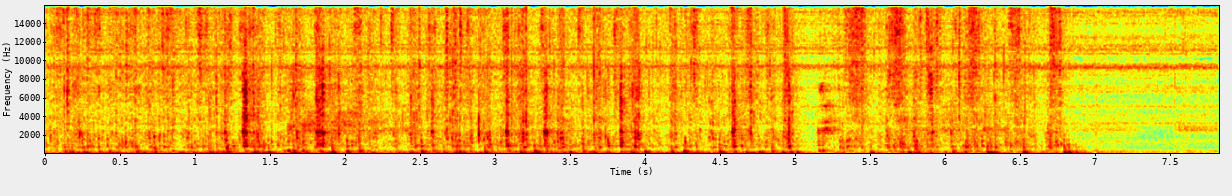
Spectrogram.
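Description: Wire whisk beating thick batter in a stainless steel bowl: rapid, irregular strokes of the wires against the bowl and through the batter, stopping about seven seconds in.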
